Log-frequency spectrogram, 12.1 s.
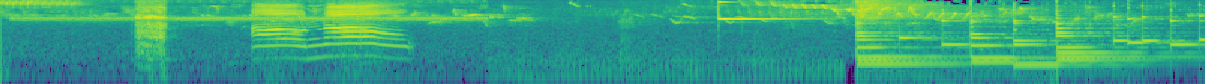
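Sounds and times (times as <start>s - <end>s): high insect trill: 1.3s - 4.2s
drawn-out animal calls: 2.5s - 4.2s.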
